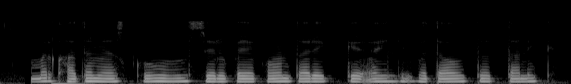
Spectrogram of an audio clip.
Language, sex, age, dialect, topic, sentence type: Magahi, male, 60-100, Western, banking, question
